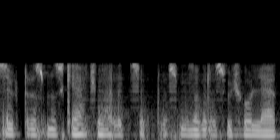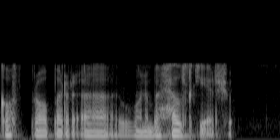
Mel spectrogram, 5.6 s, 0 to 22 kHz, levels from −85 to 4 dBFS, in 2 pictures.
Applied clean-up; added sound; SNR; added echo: neural separator model SepFormer DNS4.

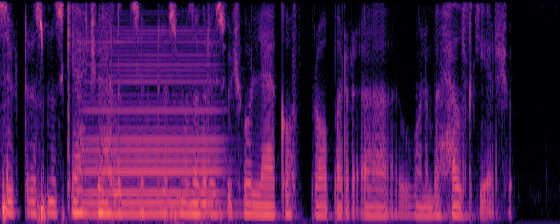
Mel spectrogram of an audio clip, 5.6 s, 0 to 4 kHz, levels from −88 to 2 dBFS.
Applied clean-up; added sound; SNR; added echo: none; Bowed string instrument; 3 dB; none.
